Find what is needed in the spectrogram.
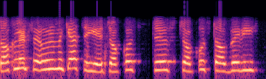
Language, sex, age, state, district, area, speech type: Hindi, female, 18-30, Rajasthan, Jodhpur, urban, conversation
